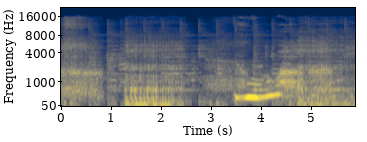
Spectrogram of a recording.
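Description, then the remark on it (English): A man snores loudly and raggedly over several seconds, with rough, rumbling breaths and a rising nasal snort partway through, unaccompanied by talk. “oh, wake up, will ya?”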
